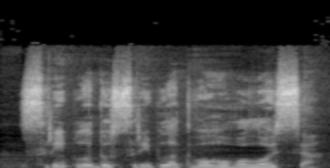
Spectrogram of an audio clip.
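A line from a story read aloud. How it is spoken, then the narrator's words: Plain. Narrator (Ukrainian): сказав тобі Кхал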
